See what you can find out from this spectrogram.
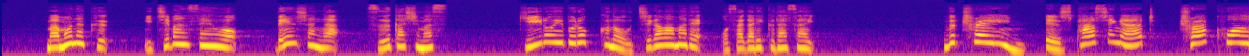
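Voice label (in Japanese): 接近放送, 女声, 放送は「通過電車」です。Panasonic天井型での収録です。; 通過中に通過メロディ―も; 鳴動しているので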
